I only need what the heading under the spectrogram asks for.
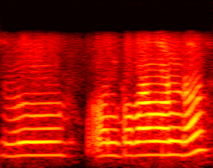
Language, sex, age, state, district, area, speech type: Odia, female, 30-45, Odisha, Mayurbhanj, rural, conversation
